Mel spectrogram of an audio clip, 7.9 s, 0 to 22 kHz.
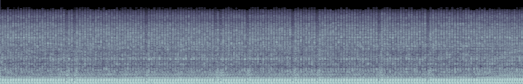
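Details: John Deere LT155 riding mower engine running with heavy regular thump about three to four times a second; engine rocking because mounting bolts are missing.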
